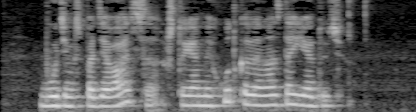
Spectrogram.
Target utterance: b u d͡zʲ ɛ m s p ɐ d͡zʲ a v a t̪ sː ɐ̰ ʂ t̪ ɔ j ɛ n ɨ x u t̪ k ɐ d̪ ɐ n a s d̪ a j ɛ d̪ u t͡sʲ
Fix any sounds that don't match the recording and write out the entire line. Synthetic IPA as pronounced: b u d͡zʲ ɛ m s p ɐ d͡zʲ a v a t̪ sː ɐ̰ ʂ t̪ ɔ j a n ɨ x u t̪ k ɐ d̪ ɐ n a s d̪ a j ɛ d̪ u t͡sʲ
